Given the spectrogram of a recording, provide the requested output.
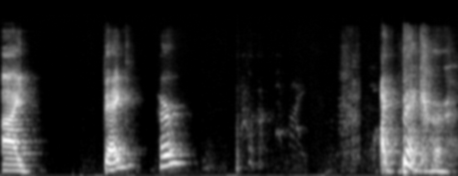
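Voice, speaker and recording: A man's voice: fairly high pitch, wildly swooping pitch, extremely slow, creaky, fairly bright tone, full character voice. A man playing an earnest, bewildered actor who narrates his own melodrama in a rambling, self-conscious stage-parody manner. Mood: pleading, tearful.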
